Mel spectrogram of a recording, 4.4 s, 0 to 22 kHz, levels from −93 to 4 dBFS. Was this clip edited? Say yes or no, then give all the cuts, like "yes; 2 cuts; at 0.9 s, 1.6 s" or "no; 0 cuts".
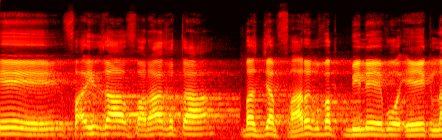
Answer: yes; 1 cut; at 2.2 s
